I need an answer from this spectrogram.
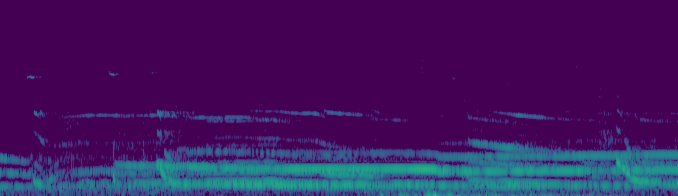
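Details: Grey wolves howling in France, sought out far afield: several long, sustained tonal howls overlap in a chorus, some sliding upward then holding steady, others falling, with higher voices weaving above deeper ones throughout.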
